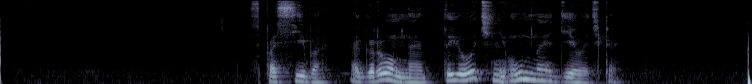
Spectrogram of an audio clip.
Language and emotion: Russian, positive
